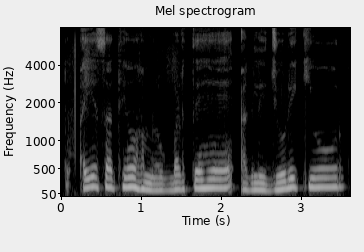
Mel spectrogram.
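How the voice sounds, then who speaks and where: A man with a fairly high-pitched yet dark-toned voice teaches English pronunciation in Hindi, going over rules repeatedly and stretching out example words. He speaks slowly and calls viewers "friends" many times, with no room sound audible.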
